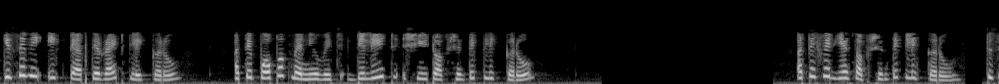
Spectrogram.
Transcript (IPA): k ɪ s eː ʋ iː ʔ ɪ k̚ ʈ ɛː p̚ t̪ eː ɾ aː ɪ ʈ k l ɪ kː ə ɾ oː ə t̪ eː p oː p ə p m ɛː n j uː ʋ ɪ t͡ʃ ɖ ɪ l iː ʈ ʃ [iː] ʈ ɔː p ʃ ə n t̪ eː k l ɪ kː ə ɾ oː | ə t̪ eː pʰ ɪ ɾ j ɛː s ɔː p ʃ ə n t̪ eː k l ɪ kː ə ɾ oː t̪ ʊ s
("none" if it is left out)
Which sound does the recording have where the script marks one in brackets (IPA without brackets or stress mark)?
iː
